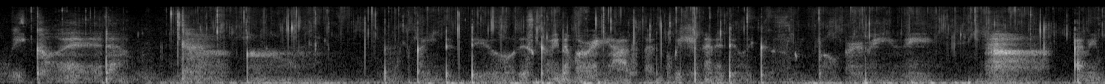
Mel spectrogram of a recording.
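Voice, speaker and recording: A friendly female dragon acted out by a woman pampers a guest in an ASMR roleplay. She speaks in a soft, breathy whisper, very slowly and gently. Her manner is caring and casually chatty, with small hesitations. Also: poor audio.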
